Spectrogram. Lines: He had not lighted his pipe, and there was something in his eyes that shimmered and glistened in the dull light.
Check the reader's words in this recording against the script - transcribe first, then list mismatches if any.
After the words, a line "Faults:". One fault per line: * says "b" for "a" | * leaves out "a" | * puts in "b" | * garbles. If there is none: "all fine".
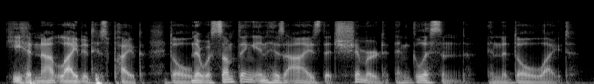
He had not lighted his pipe, dull there was something in his eyes that shimmered and glistened in the dull light.
Faults:
* says "dull" for "and"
